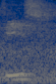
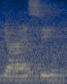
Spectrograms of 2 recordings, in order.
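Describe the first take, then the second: First: The name is said as one syllable. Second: The name is said as two syllables. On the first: The speaker calls it wrong. "often gets mispronounced as Geese" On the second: The speaker calls it right. "It's actually Geisey"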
